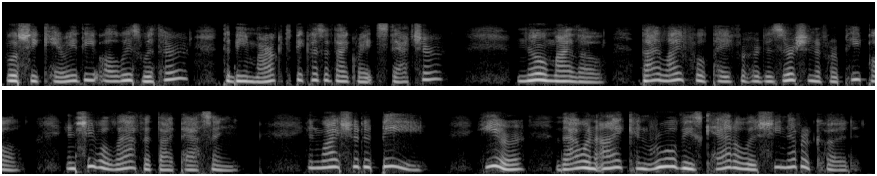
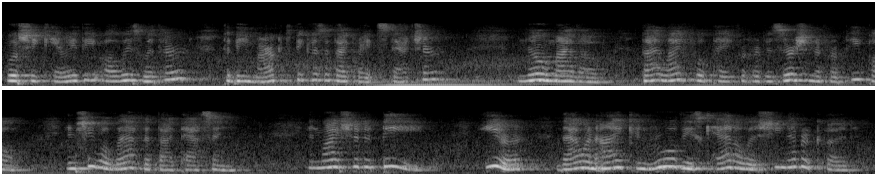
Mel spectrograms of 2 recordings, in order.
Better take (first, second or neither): first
